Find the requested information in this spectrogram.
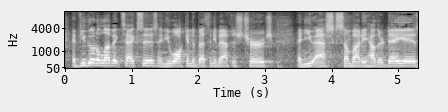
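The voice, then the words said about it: Thick American accent. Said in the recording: “I'm the one with a thick accent”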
